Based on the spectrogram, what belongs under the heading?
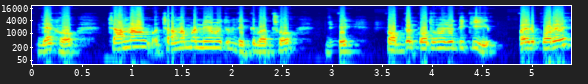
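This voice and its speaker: Young man, rapid teacher, slightly high voice, asks and answers his own questions. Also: lively intonation. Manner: quizzes himself with rhetorical questions. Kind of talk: exam-prep lesson.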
